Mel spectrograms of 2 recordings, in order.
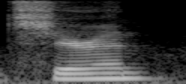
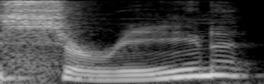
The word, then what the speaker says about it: Sheeran: Is it Sheeran? – Sheeran. – First time I read it, I was like, his name's Shireen?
